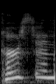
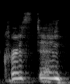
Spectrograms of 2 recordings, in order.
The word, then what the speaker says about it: Kirsten: I'm not Kirsten. I'm not Kristen. I'm Kirsten.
